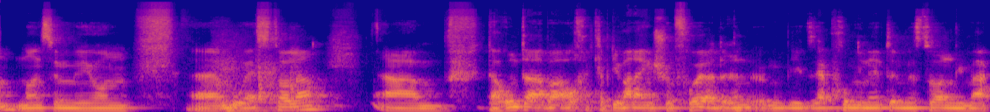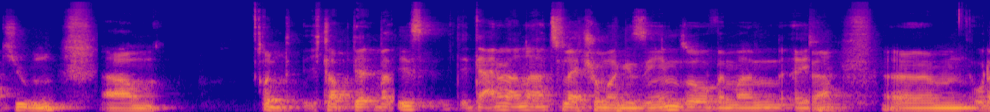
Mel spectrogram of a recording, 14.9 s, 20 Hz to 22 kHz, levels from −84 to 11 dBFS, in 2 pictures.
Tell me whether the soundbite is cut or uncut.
cut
